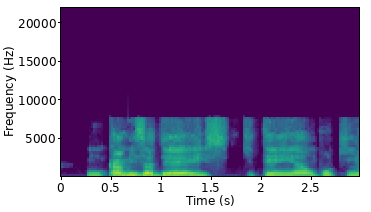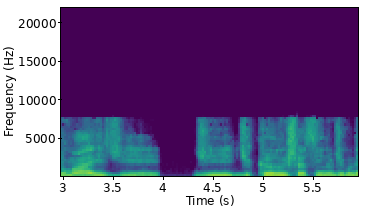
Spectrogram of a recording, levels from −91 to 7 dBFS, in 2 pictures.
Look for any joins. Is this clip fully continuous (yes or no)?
no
